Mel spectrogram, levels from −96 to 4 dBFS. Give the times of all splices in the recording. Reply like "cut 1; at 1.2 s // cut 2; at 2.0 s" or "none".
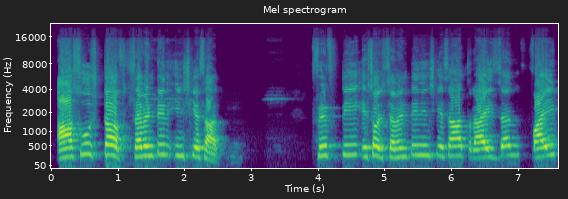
none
